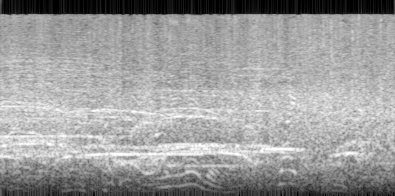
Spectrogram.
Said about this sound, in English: Everyone can feel good about themselves and clap,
